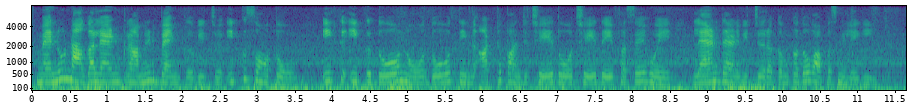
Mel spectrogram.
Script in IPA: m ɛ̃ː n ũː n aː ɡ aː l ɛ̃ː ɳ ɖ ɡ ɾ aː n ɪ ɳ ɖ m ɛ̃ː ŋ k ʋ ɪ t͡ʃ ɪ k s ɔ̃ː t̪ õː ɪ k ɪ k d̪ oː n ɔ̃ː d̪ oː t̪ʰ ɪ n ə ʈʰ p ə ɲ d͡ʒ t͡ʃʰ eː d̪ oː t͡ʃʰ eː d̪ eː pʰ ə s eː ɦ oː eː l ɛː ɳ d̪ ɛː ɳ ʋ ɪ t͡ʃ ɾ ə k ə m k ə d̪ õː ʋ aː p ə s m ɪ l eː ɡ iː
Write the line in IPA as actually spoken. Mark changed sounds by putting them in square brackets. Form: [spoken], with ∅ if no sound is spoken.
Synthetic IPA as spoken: m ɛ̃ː n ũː n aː ɡ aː l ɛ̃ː ɳ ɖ ɡ ɾ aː [m] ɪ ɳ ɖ [b] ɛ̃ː ŋ k ʋ ɪ t͡ʃ ɪ k s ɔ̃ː t̪ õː ɪ k ɪ k d̪ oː n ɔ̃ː d̪ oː [t̪] ɪ n ə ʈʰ p ə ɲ d͡ʒ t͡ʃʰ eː d̪ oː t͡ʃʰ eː d̪ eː pʰ ə s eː ɦ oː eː l ɛː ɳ d̪ ɛː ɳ ʋ ɪ t͡ʃ ɾ ə k ə m k ə d̪ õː ʋ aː p ə s m ɪ l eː ɡ iː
